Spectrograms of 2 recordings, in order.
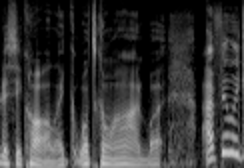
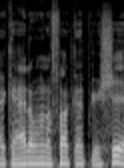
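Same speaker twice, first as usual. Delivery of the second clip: ordinary delivery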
